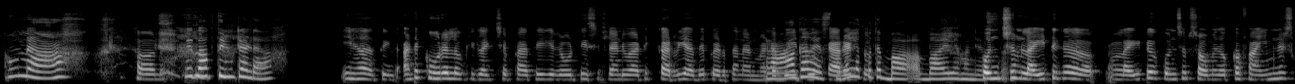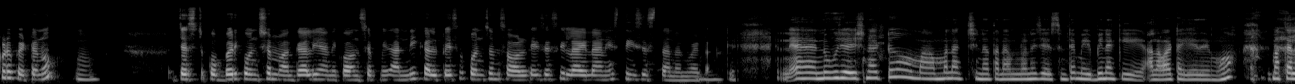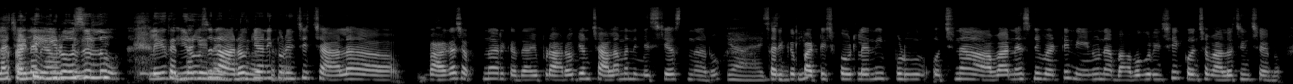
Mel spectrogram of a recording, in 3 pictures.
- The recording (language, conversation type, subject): Telugu, podcast, ఆరోగ్యాన్ని మెరుగుపరచడానికి రోజూ చేయగల చిన్నచిన్న అలవాట్లు ఏమేవి?
- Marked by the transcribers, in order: laughing while speaking: "మీ బాబు తింటాడా?"; laughing while speaking: "అవును"; in English: "లైక్"; in English: "కర్రీ"; in English: "రాగా"; in English: "లైట్‌గా"; in English: "స్టవ్"; in English: "ఫైవ్ మినిట్స్"; other background noise; tapping; in English: "జస్ట్"; in English: "కాన్సెప్ట్"; in English: "మేబీ"; cough; chuckle; laughing while speaking: "పెద్దగా ఇలా ఇబ్బంది పడతన్న"; "గురించి" said as "కురించి"; in English: "మిస్"; in English: "ఎగ్జాక్ట్‌లీ"; in English: "అవేర్‌నెస్‌ని"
